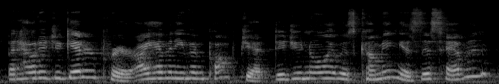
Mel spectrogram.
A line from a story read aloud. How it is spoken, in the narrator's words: The voice chuckled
